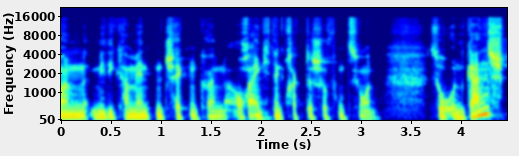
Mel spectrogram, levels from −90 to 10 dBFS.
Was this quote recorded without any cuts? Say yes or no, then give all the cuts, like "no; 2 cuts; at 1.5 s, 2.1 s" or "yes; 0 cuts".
no; 1 cut; at 2.2 s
